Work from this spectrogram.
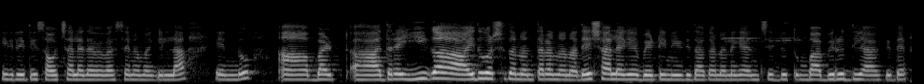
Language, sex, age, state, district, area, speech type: Kannada, female, 18-30, Karnataka, Kolar, rural, spontaneous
